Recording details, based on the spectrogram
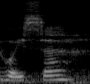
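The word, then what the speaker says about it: Hujsa: If you go on to my Facebook page, it's Hoysa. That's with an I, and my last name is spelled H-U-J-S-A.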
